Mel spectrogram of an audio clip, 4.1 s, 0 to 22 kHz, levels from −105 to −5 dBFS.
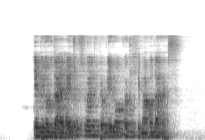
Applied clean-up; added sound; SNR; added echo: neural mask model DeepFilterNet 3.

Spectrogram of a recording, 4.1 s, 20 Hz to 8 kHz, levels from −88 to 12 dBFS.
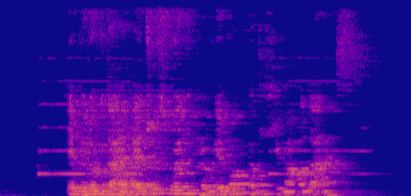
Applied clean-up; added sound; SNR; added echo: classical method WPE with log-MMSE.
